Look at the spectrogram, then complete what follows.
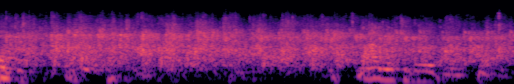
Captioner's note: audience applauding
